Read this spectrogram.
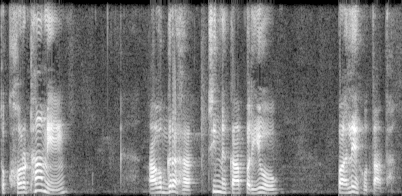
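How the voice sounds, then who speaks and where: A man teaching an exam-prep grammar lesson, repeating key points and asking checking questions. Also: sits high. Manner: slow, repetitive, asks checking questions.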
